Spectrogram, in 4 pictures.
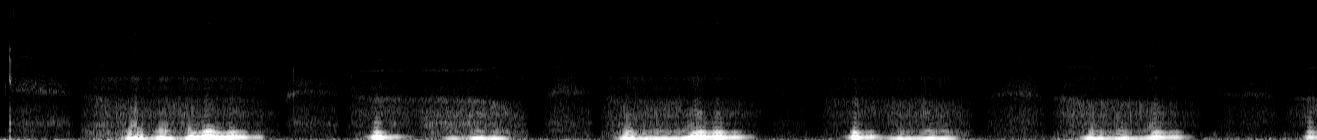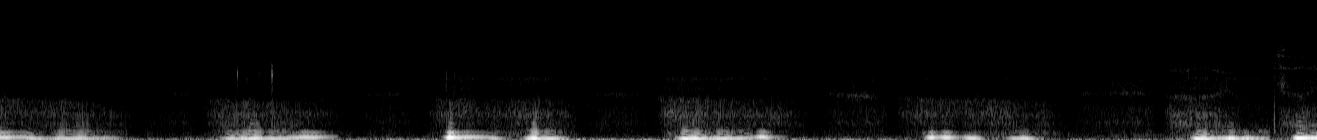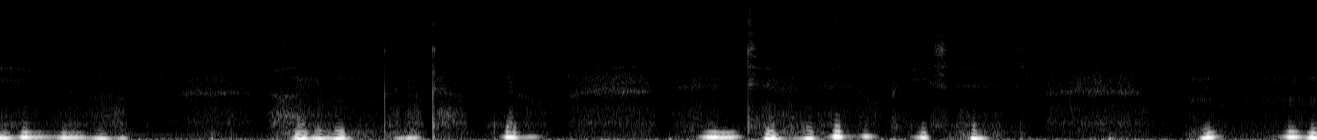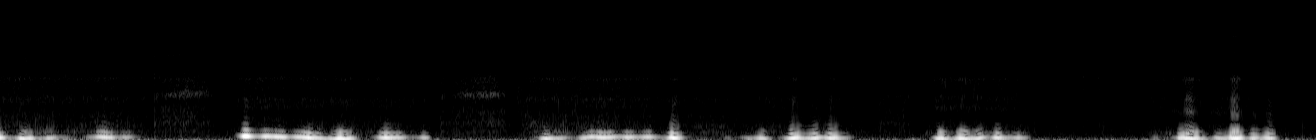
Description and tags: Creepy singing
A creepy person singing.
